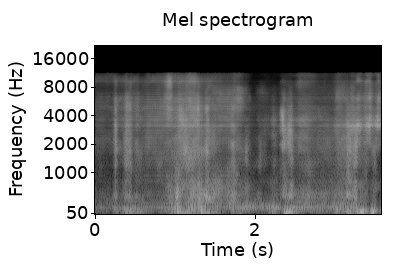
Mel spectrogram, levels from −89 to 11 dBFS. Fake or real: fake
